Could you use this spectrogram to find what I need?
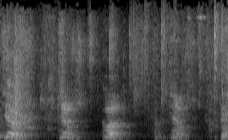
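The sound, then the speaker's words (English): Dogs playing together, with short whines, whimpers and yips in a few uneven bursts. “Dogs are playing.”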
